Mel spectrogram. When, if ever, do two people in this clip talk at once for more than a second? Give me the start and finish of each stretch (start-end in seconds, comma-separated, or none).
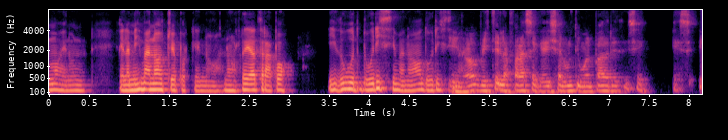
none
